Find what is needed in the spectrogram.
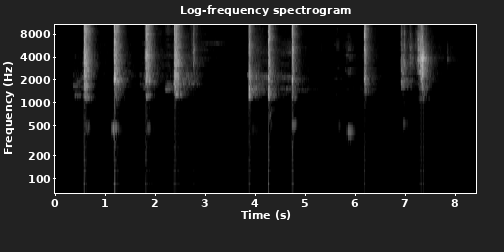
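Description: Blocks of small magnetic metal balls snapping and clacking together on a tabletop as they are pushed into place: about ten sharp clicks at irregular intervals, some in quick pairs.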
